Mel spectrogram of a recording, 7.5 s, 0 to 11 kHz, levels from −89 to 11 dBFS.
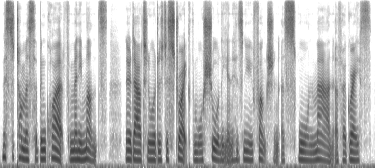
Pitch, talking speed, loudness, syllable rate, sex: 170 Hz, 215 wpm, -19 LUFS, 5.1 syllables/s, female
